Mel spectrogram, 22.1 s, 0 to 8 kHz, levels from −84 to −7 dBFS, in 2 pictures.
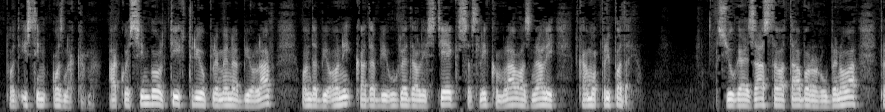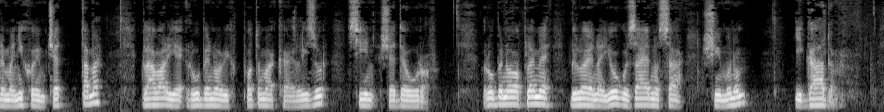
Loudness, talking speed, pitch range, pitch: -20 LUFS, 140 wpm, 115-130 Hz, 120 Hz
